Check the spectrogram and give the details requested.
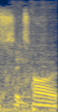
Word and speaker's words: sitar: The sitar guy. Is that how it's pronounced? Is it sitar or sitar? Yeah, it's Sitar. You had it right.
